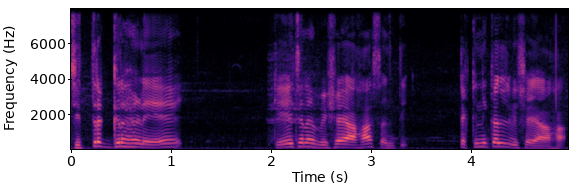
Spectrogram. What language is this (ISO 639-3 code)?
san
